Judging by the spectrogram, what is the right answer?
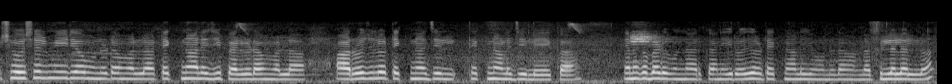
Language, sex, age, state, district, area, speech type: Telugu, female, 18-30, Telangana, Khammam, urban, spontaneous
